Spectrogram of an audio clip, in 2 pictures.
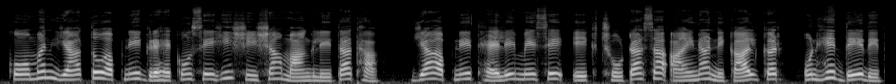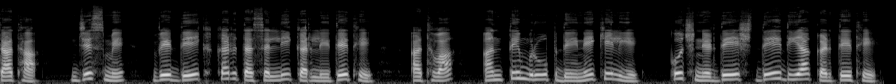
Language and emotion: Hindi, neutral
